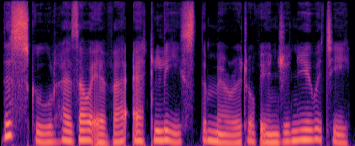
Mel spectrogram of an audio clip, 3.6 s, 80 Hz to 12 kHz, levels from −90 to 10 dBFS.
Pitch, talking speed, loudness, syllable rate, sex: 160 Hz, 170 wpm, -21 LUFS, 4.7 syllables/s, female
